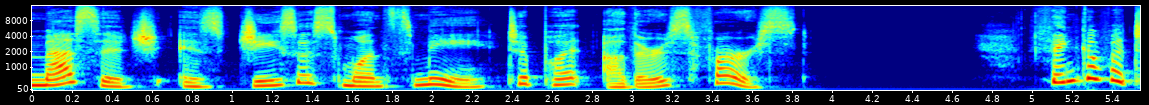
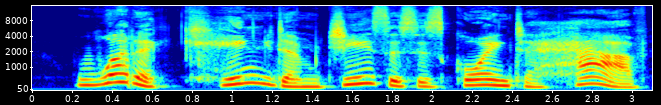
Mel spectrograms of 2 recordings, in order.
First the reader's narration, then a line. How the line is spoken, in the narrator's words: exclaimed James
